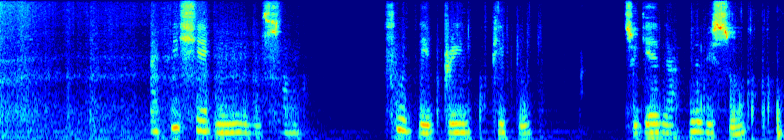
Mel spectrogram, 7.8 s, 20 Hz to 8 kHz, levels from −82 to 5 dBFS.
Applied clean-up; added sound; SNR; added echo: neural mask model RNNoise.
